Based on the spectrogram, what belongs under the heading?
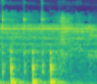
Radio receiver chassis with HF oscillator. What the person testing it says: you can hear this thing when I tap it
